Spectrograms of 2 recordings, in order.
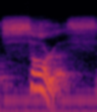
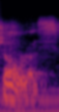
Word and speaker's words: Soros: well pronounced maida because most people of course say george soros and of course it is chorus because it's hungarian like george shorty do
